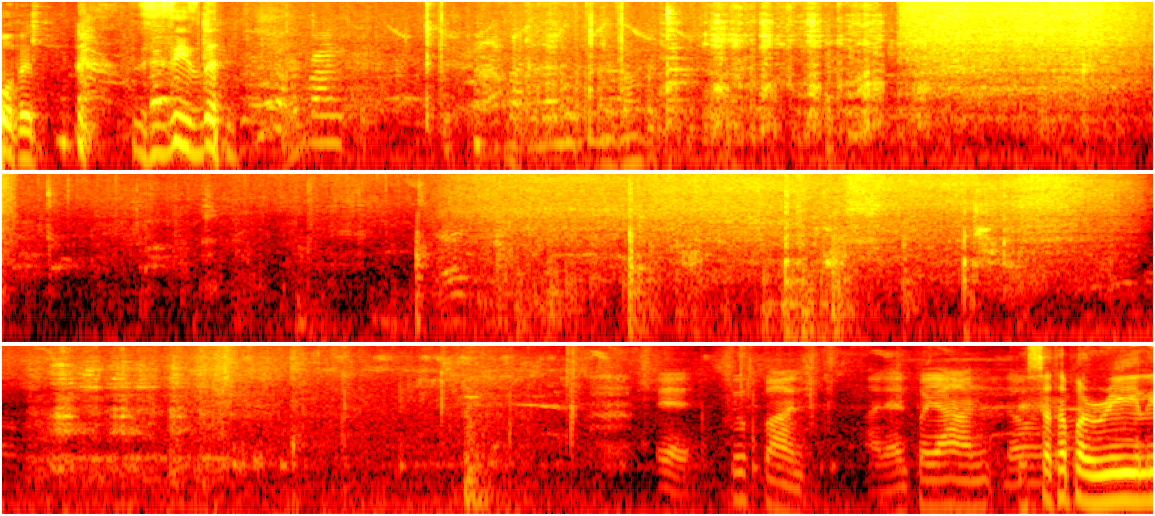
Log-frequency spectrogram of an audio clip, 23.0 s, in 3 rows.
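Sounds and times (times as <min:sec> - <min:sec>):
food sizzling in hot oil: 0:00.0 - 0:16.8
metal ladle scraping steel pot: 0:02.6 - 0:06.4, 0:15.5 - 0:17.1.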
